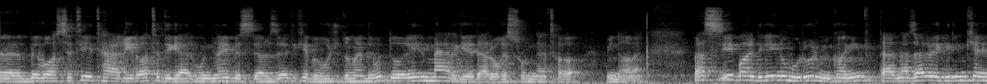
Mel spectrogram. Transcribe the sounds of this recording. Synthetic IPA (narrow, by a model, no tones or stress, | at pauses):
be̞vɒːse̞t̪ʰejet̪ʰæɣiːɾɒːt̪ʰed̪eɟæɾɡuːnhɒːjebe̞sjɒːɾzijɒːd̪iːcʰe̞be̞vod͡ʒuːd̪uːmæd̪e̞buːd̪ːoːɾe̞jemæɾɡed̪æɾvɒːɣesonːæt̪hɒː | miːnɒ̰ːmæ̰nd̪ | pʰæsjecbɒːɾed̪iːɟeiːnomoɾuːɾmiːkʰo̞niːmd̪æɾnæzæɾbe̞ɟiːɾimcʰe̞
